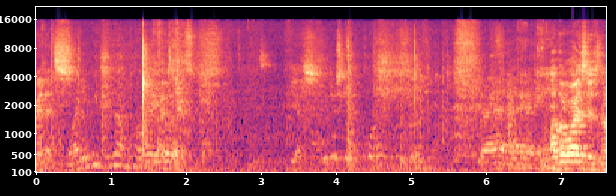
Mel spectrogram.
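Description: A man speaks calmly through a microphone, in a room with a slight echo.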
